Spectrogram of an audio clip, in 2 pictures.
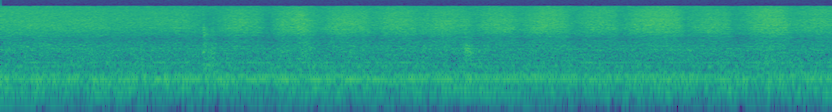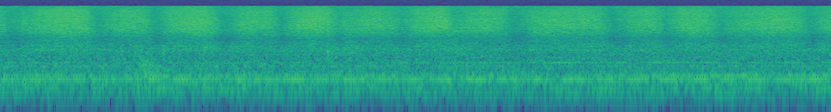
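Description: Cloth wiping a chalk-covered blackboard, erasing it in quick, even back-and-forth strokes, over a steady low hum.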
